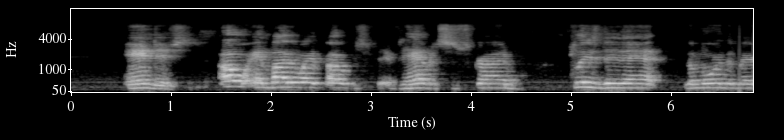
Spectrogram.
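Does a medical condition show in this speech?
Yes: cerebral palsy; slight speech impediment.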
